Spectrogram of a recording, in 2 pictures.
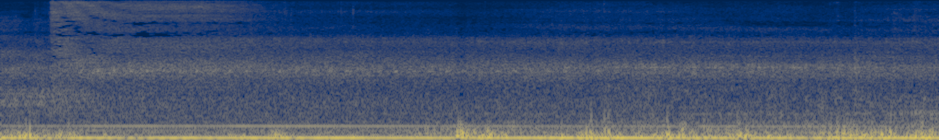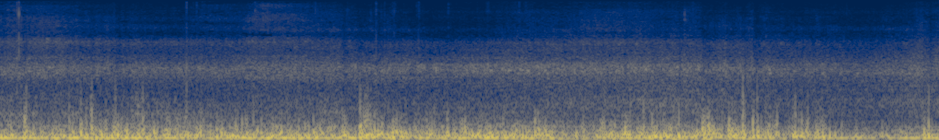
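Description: A vehicle engine running close by with a steady low rumble, while wind buffets the microphone from a few seconds in.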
